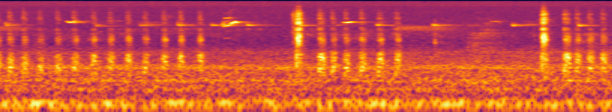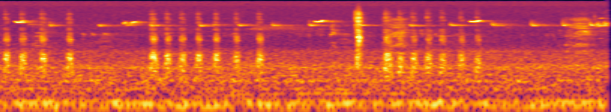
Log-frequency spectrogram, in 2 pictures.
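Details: In Del Monte Forest, California, a fox squirrel on a Monterey pine calls in alarm to guard itself and its territory. Repeated bursts of fast, chuck-like barks punctuated by sharp cracks, with thin high whistling and low background hum.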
